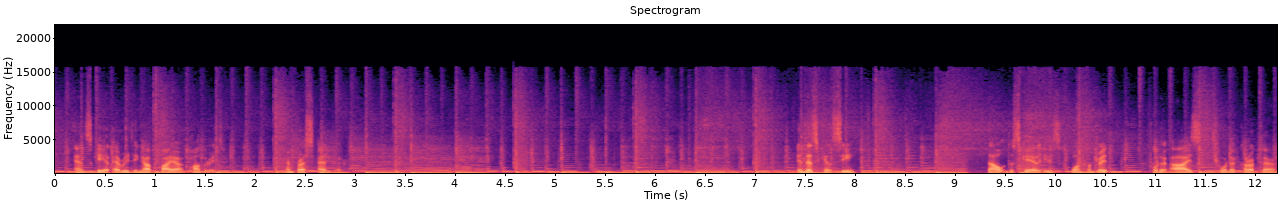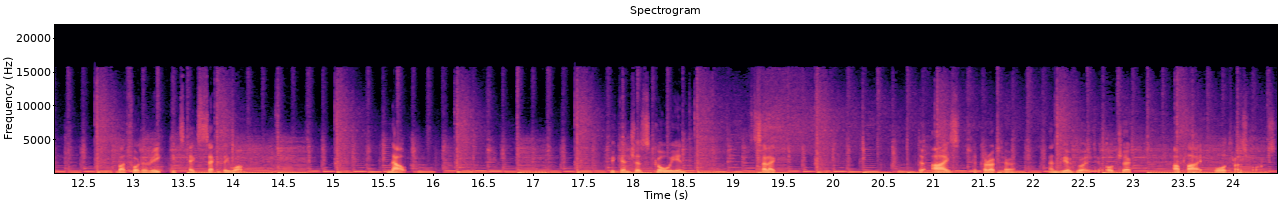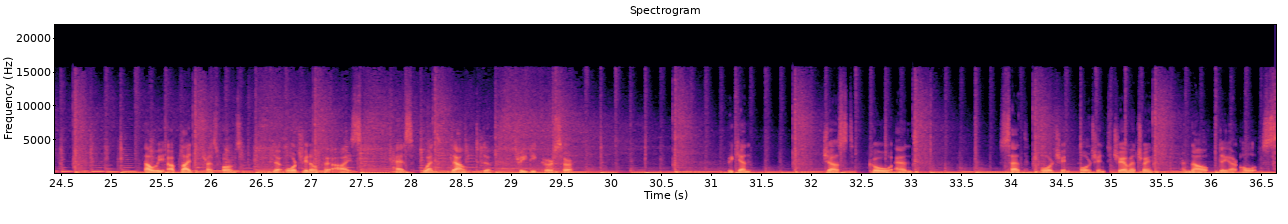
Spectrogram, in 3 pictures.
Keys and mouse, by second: 0.4 KP_1, 1.0 KP_0, 1.2 KP_0, 2.7 KP_Enter, 8.3 click, 8.5 drag, 12.5 click, 15.7 click, 18.9 shift+click, 22.0-23.9 right drag, 26.5 click, 33.1-34.7 right drag.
